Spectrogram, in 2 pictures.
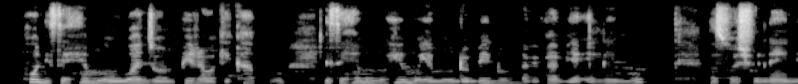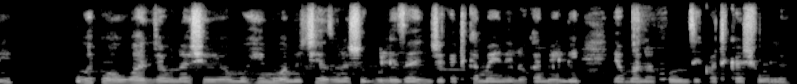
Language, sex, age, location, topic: Swahili, female, 25-35, Nairobi, education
